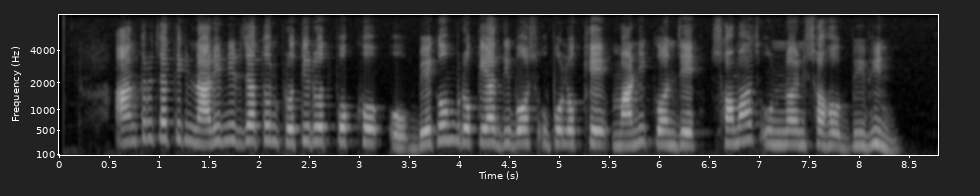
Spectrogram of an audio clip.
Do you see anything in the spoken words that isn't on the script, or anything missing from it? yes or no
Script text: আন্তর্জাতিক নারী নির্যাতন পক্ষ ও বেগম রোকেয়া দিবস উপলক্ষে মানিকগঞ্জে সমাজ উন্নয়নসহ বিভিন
yes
